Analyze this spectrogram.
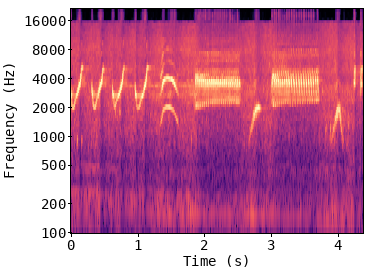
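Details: A black-winged myna gives four quick looping whistles, then two long, even, harsh buzzes separated by short rising and falling whistled notes, recorded as a lure sound.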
